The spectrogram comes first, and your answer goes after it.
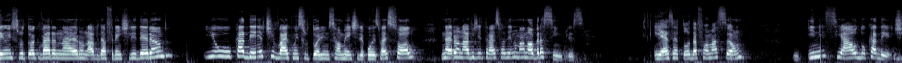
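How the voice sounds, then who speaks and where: Her high-pitched voice moves at a fairly quick pace with ordinary pitch variation. The woman leaves long, frequent pauses. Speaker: military fighter pilot. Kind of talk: motivational talk. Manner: fast.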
